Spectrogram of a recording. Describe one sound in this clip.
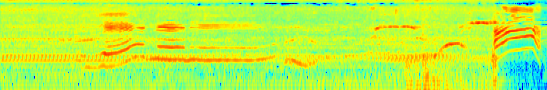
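A young girl squeals and calls out.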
